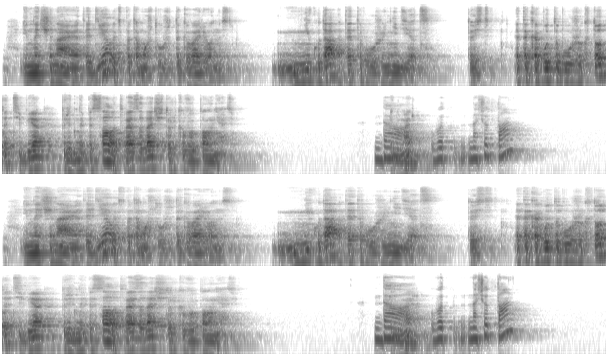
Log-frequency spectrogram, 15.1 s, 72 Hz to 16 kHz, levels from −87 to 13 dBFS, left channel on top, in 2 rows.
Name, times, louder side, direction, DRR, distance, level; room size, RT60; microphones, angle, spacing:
voice 1, 0.2-2.8 3.4-5.3 5.8-6.0 6.4-10.4 12.4-12.7, left 1 dB, 55° left, 4 dB, 1.6 m, -24 dB
voice 2, 12.2-13.9, right 3 dB, 55° right, 12 dB, 0.6 m, -29 dB
25.5 x 11.5 x 2.4 m, 0.83 s
head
